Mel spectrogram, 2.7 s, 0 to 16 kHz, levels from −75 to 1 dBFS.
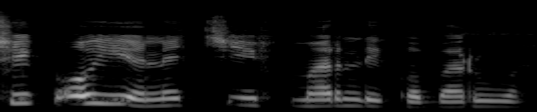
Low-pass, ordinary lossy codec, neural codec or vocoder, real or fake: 10.8 kHz; none; none; real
